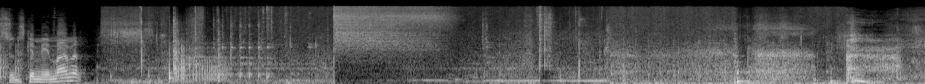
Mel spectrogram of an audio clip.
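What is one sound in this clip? A bicycle wheel's spokes and tyre rattle and scrape as they are handled.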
